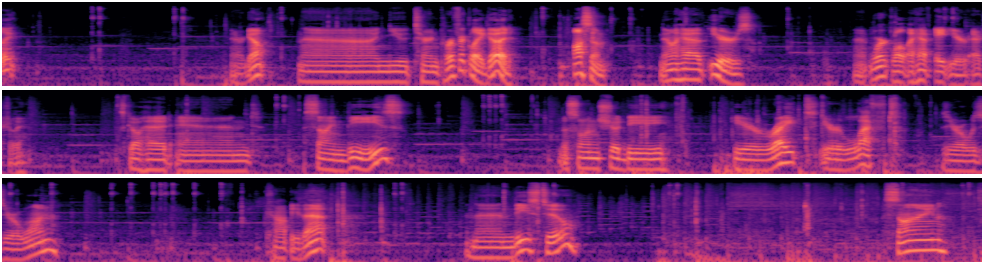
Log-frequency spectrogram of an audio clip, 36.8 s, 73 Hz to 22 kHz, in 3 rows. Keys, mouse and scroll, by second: 1.1 click, 2.2 right click, 3.5-6.8 drag, 7.2 ctrl+z, 8.0-8.5 scroll down 4, 11.0 ctrl+Tab, 11.8 right click, 13.8 right click, 14.4 Tab, 15.7 right click, 18.3 click, 18.4-25.1 drag, 21.3 Left, 21.4 Left, 25.9 click, 26.4 click, 26.5-31.4 drag, 32.8 shift+right click, 34.4 ctrl+l, 35.6 click, 36.5 right click.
